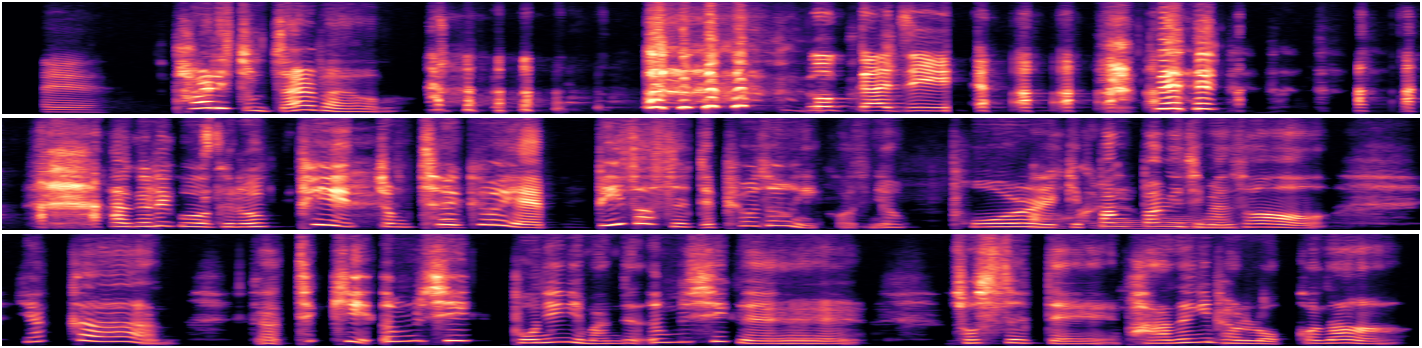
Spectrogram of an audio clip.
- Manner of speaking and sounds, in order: laugh; laughing while speaking: "그것까지"; background speech; laugh; laughing while speaking: "네"; laugh; laugh
- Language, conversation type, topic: Korean, podcast, 미디어에서 나와 닮은 인물을 본 적이 있나요?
